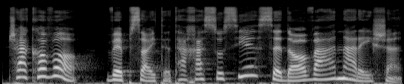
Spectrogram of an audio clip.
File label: tablighati, male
